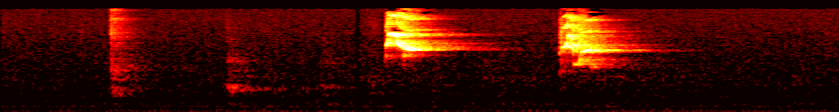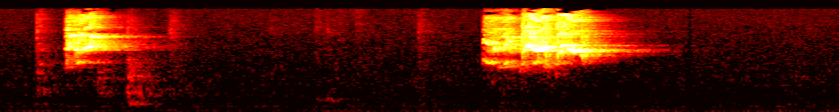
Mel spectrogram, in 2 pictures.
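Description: Caged pet parrot giving four loud, shrill calls, about two, three, four and a half and seven seconds in; the last call is the longest and loudest.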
